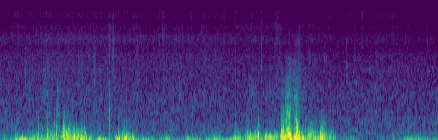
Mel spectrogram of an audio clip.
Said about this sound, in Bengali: বাতাসটা সেই লাগতেছে।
